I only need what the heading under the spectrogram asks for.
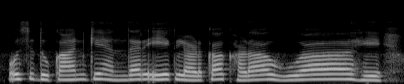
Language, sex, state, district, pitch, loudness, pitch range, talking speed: Hindi, female, Uttar Pradesh, Deoria, 225 Hz, -23 LUFS, 205-235 Hz, 150 wpm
